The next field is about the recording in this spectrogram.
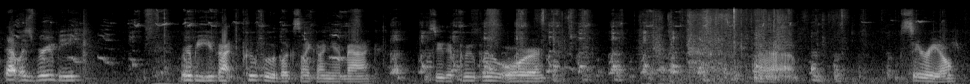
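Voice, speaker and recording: A woman's voice: low-pitched, slow pace, creaky, long pauses. A woman filming her puppies in a small bathroom at home, talking to them in a cooing, baby-talk way on a handheld camera. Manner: coos and baby-talks to the puppies. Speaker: dog breeder. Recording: loud puppy noise behind.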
